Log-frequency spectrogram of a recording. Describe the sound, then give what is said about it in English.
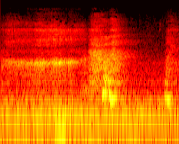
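A person imitates how a man was snoring, a snore like a bear's: one long, rough, rattling snort followed by a shorter one, moderately loud, with a low steady hum in the background. “Can you kind of reenact how he was snoring?”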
